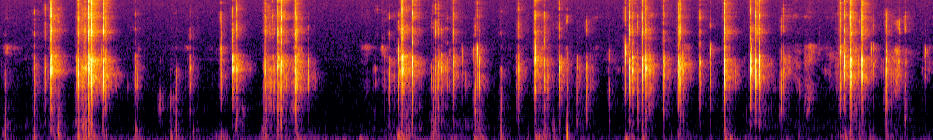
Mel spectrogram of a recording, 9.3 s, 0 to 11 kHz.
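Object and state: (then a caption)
Plastic articulated slug fidget toy. A rainbow, segmented hard plastic slug fidget toy with hollow jointed segments is held in the hands, flexed and scratched with long nails. Its segments give off clusters of dry, bright clicks and scratchy rattles centered around 2 kHz, with almost no low end. Each burst dies away instantly and is separated by short pauses.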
